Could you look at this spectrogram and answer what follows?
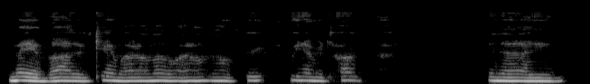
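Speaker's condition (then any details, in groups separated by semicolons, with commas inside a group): Parkinson's disease; lost former character voice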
